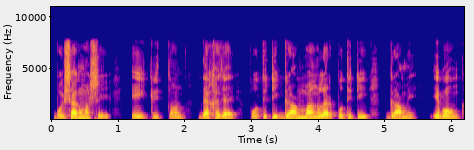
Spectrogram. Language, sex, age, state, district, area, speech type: Bengali, male, 60+, West Bengal, Purulia, rural, spontaneous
